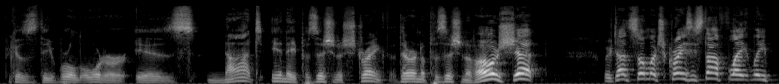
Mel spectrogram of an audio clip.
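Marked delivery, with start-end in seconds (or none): 4.8-7.7 mock panicked elites.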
